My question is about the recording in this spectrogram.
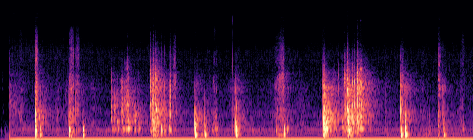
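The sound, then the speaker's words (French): A door is pushed shut with a solid wooden thunk, surrounded by several sharper knocks and rattles spread over a few seconds, all above a steady low electrical hum. “Il ferme la porte.”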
